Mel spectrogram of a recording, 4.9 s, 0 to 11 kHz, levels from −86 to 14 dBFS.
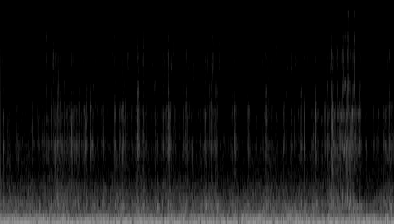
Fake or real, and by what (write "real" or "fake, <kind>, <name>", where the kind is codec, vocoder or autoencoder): real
